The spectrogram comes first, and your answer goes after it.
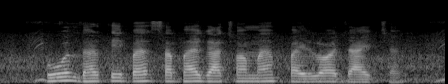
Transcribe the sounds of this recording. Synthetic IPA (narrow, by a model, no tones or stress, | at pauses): pʰuld̪ʱəɾt̪ipəsəbʱəjɡat͡ʃʰɔ̃mepəɪlɔd͡ʒajt̪t͡ʃʰə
